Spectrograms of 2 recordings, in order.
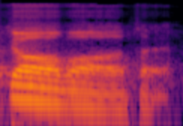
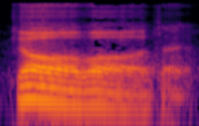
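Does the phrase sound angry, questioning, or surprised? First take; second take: surprised; surprised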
